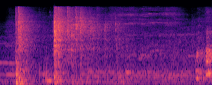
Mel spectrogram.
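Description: A homemade catapult's flexible arm snapping as it flings a small key chain: a sharp clack, then about a third of a second later a second clack with a brief rattle as the key chain hits the floor.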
